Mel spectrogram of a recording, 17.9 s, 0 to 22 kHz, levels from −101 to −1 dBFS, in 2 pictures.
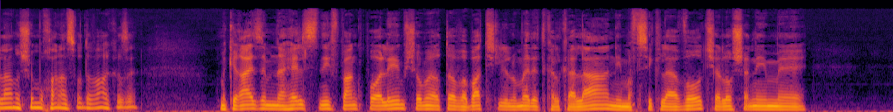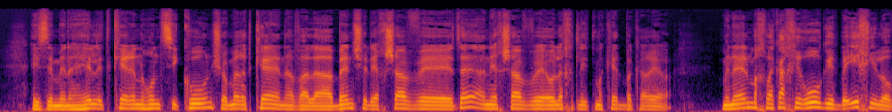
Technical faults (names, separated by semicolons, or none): none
